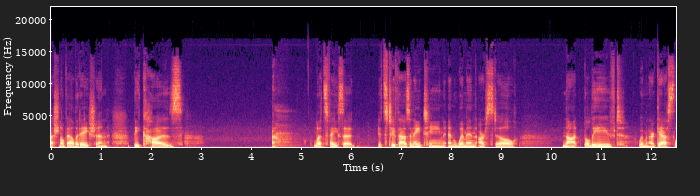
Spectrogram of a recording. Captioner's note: sigh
